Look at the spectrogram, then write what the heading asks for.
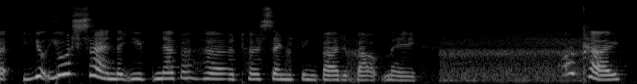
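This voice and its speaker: Speaking at a fairly slow pace, a woman's high-pitched voice comes through noticeable background noise. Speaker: live streamer, DJ. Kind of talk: casual chat. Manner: soft-spoken.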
